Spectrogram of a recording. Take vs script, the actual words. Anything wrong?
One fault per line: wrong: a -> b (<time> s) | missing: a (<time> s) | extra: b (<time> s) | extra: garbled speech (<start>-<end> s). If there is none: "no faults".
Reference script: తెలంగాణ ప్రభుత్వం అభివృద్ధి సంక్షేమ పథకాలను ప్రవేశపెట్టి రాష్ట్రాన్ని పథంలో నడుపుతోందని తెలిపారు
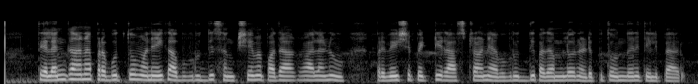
extra: అనేక (1.4 s)
extra: అభివృద్ధి (4.9 s)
